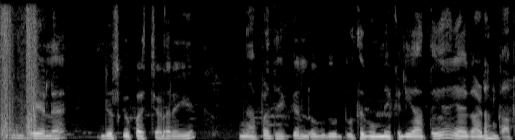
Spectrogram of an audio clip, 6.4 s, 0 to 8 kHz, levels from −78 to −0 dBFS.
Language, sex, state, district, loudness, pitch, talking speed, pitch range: Hindi, male, Uttar Pradesh, Jalaun, -25 LUFS, 130 Hz, 215 wpm, 120-135 Hz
